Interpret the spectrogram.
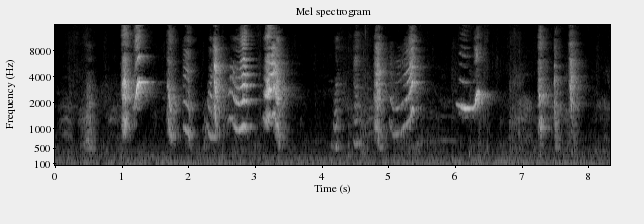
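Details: Morning vocalising of a pet talking Alexandrine parakeet, whose speech is in Urdu or Hindi: a varied stream of short sliding, chattering syllables and sharp squeaks over about eight seconds, with uneven pauses.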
